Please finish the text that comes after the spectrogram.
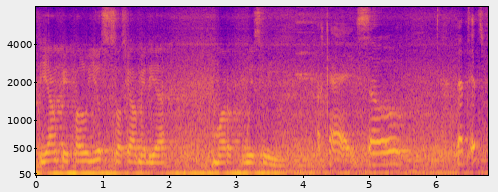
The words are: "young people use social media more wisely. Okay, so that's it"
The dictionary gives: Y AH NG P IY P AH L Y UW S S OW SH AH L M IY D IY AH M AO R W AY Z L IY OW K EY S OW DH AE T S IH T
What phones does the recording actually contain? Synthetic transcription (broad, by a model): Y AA NG P IY P AH L Y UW S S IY AH L M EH D IY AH M AO R W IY S L IY OW K EY S OW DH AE T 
